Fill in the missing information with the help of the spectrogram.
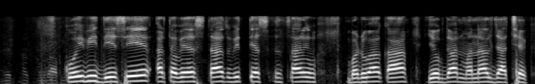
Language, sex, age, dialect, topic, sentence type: Magahi, male, 18-24, Northeastern/Surjapuri, banking, statement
